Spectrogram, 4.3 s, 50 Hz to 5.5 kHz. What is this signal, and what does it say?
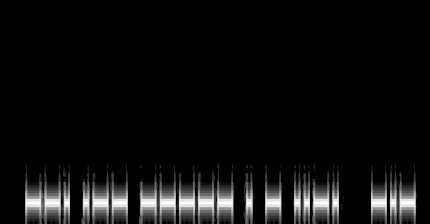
Morse code, heard as a keyed tone, about 25 wpm, 590 Hz. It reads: GW0ETF K
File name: qso218 25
